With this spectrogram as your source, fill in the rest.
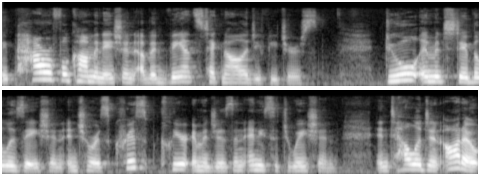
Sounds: Speech

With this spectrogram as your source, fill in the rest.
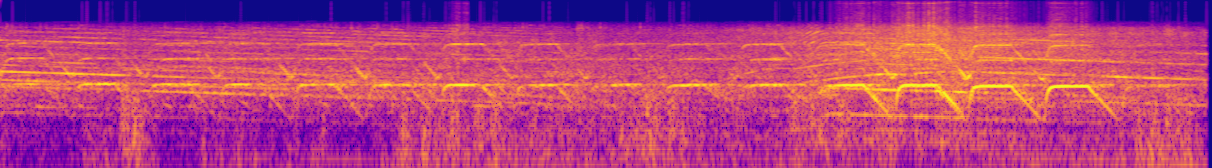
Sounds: Truck, Vehicle

